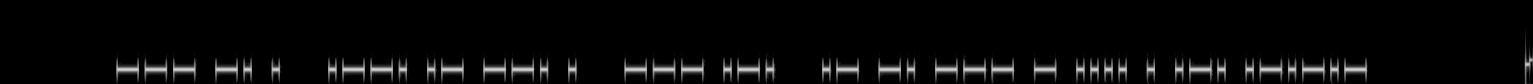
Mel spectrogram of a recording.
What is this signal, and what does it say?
Morse code, heard as a keyed tone, about 17 wpm, 700 Hz. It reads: ONE PAGE OR ANOTHER.
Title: Sentences from Top 1000 Words - Review Part 1 - 17wpm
